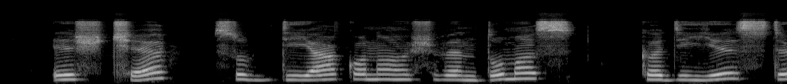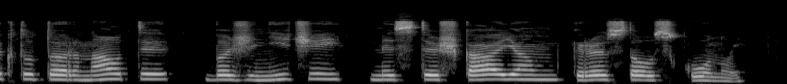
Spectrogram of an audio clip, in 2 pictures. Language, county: Lithuanian, Šiauliai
